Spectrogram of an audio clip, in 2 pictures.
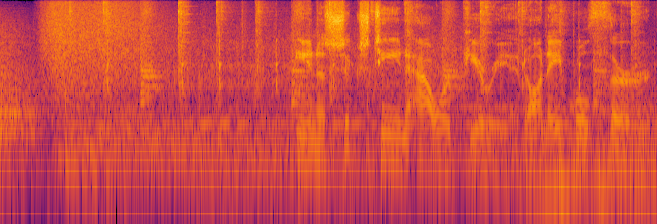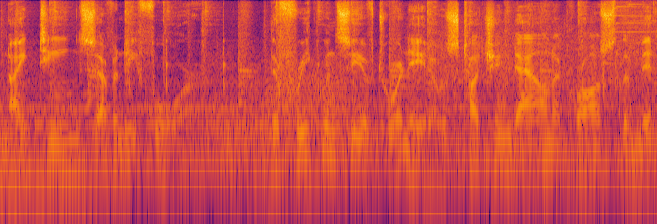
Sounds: tornado roaring

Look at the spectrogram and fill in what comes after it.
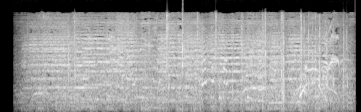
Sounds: music, speech, horse, clip-clop

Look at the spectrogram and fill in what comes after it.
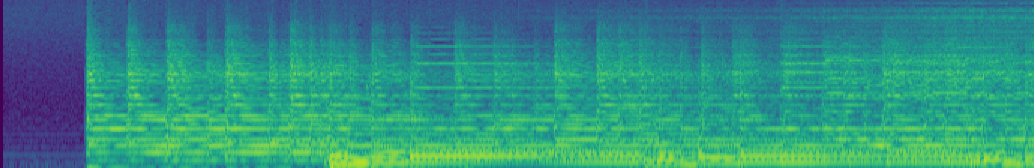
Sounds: distortion, music

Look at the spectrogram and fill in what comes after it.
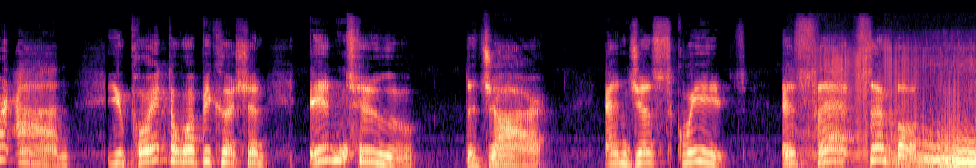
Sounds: fart, speech

